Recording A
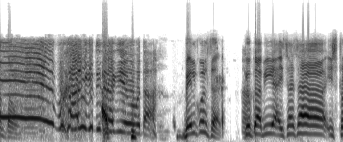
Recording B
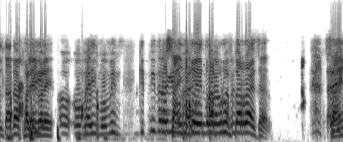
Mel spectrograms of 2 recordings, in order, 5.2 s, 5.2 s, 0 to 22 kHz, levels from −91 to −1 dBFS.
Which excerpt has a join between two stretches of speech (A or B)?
A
